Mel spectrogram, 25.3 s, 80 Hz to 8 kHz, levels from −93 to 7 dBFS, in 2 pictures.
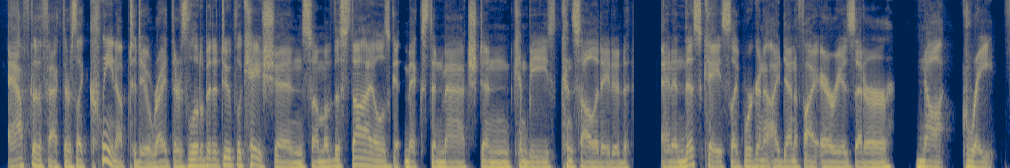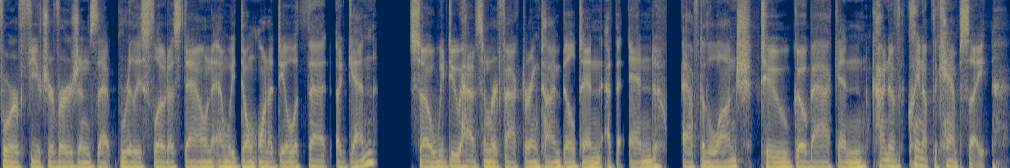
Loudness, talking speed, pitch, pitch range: -20 LUFS, 195 wpm, 95 Hz, 90-105 Hz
